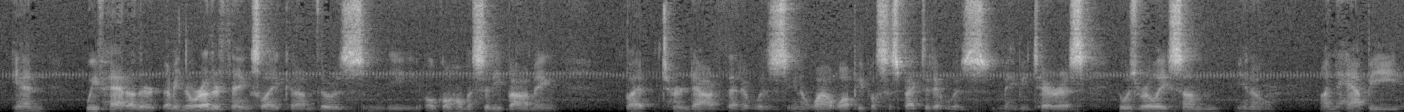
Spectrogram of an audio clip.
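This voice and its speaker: Someone with an American accent speaks at a moderate pace against noticeable background noise. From United States. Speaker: interviewee. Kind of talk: interview.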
